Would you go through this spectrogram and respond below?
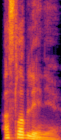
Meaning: weakening, slackening, relaxation
- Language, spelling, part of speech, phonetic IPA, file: Russian, ослабление, noun, [ɐsɫɐˈblʲenʲɪje], Ru-ослабление.ogg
